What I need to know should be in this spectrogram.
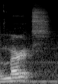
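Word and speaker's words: Murks: but it's also like pronounced like merc like the short term for mercenaries it's it's creative okay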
